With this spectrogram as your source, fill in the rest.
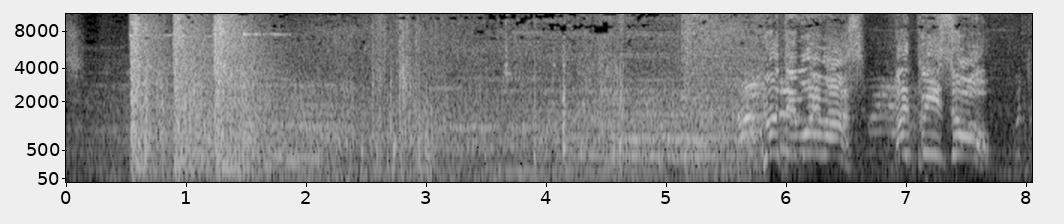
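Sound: rapid successive gunshots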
